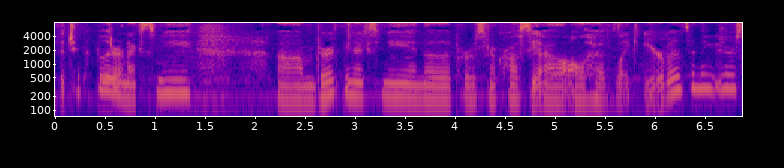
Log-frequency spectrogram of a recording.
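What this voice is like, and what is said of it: Close-mic whisper, talking fast. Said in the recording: “whispering, but my mouth is really close to the microphone, so it probably sounds really gross, but I'm talking really fast”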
